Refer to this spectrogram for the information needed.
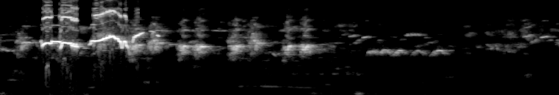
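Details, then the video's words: Oriental magpie-robin in full, energetic song, played to test and raise the mettle of other magpie-robins: loud, sweeping whistles and warbles early on, then a run of shorter chirpy phrases about twice a second, fading into softer, thinner notes. "TES MENTAL KACER DENGAN SUARA KACER GACOR INI !! MENTALITAS KACER LANGSUNG NAIK"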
